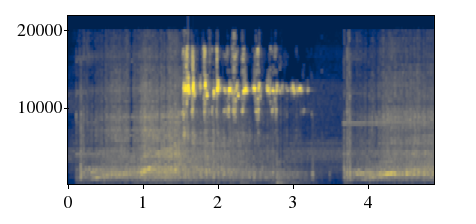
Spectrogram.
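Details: Brand-new Traxxas X-Maxx RC truck on its first run: thin, high squeal over the motor whine while running, stopping when it pauses; drivetrain squeal, owner suspects front and rear diffs.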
